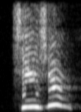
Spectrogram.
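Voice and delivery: put-on high, loud boy's voice; Peter, cheerful. A narrator's reading. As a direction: sign off perkily as an eager kid. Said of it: "Peter says again a little more cheerfully".

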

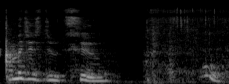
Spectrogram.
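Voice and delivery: usual speaking voice

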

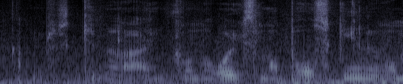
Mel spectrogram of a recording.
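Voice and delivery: unvoiced whisper; whispered aside. Real, not acted. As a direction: breathe it as an aside.

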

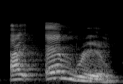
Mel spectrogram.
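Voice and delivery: high, slow insistence on "am"; understated upset, slow and high; tearful protest. A narrator's reading. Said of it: "and began to cry".

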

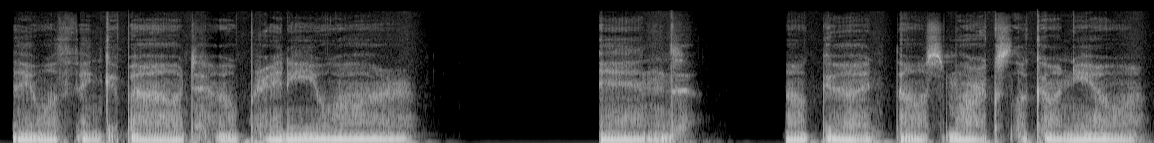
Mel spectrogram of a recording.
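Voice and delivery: breathy close-mic whisper. Acted. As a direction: whisper it right into the ear. Whispered roleplay.

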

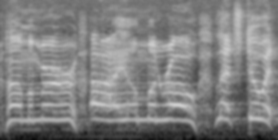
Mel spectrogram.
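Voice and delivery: high, full-throated roar of self-motivation; shouted high and loud, working himself up; psyched-up shout. Acted. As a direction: yell it to pump yourself into the role.

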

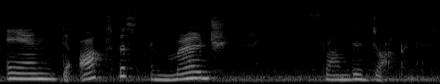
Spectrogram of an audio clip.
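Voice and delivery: ordinary delivery

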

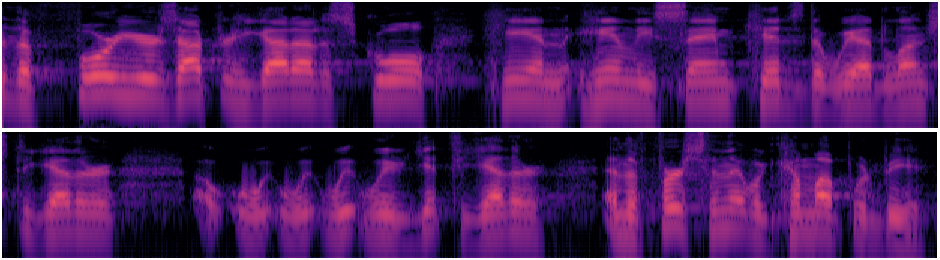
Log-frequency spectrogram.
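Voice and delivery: ordinary talk, nothing marked

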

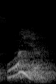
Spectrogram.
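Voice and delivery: Hutsul dialect фоя, plain f sound at the start; Hutsul dialect word. Shown as a demonstration. Student showing dialect pronunciation фоя. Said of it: "Наприклад".

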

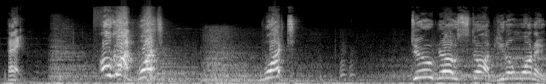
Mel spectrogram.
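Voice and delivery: very loud high frightened yells; panicked scream. Real, not acted. Gamer attacked by monster, screaming in panic.

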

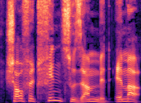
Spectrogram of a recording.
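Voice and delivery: plain reading voice

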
